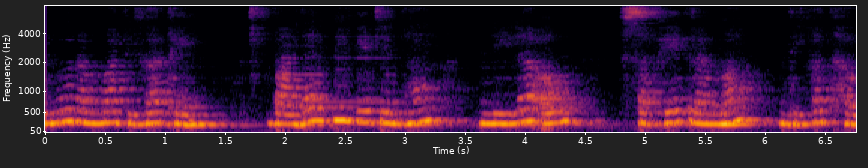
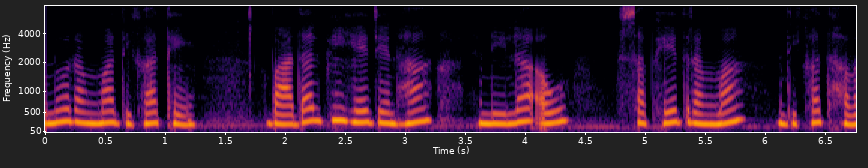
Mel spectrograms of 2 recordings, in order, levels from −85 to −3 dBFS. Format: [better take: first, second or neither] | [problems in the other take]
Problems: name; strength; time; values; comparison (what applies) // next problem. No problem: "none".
second | noise reduction (neural separator model SepFormer DNS4)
